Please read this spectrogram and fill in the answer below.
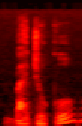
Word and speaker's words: Badjoko: Certains parmi vous ont eu du mal à prononcer son nom, Badioko.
